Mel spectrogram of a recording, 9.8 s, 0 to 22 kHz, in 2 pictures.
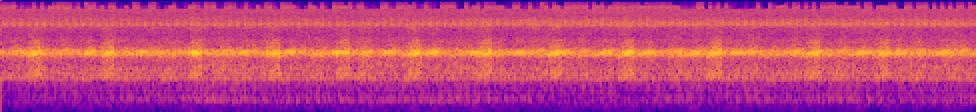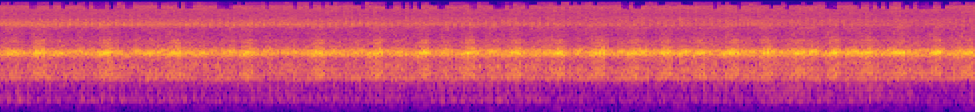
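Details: Frogs in Korean rice paddies on a summer night, 4 July 2013, massed croaking in a strongly pulsed chorus, roughly three throbbing beats a second, steady and loud.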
